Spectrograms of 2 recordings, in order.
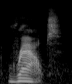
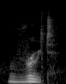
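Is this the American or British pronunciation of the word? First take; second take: American; British. First: It is said the American way. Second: It is said the British way. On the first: The speaker calls it wrong. "it's not route" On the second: The speaker calls it right. "in the Australian and British accent, it's route"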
